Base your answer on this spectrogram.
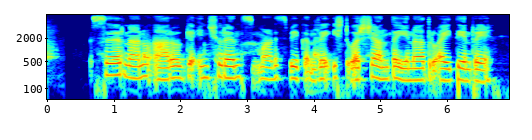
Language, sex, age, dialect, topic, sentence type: Kannada, female, 36-40, Dharwad Kannada, banking, question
